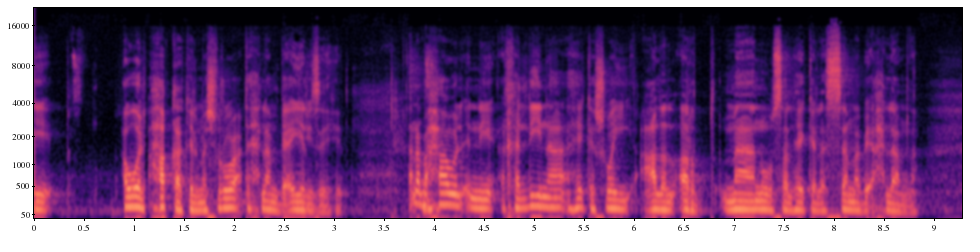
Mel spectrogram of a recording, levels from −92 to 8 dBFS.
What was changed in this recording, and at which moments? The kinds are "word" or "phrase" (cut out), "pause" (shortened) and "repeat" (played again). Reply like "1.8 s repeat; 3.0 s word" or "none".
1.1 s word; 2.1 s word; 2.7 s phrase; 3.7 s word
